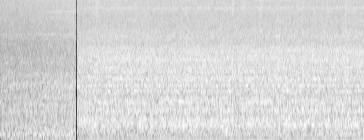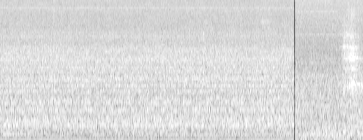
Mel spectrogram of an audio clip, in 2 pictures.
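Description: Steady mechanical hum with an even hiss, like a running fan, that starts abruptly about a second and a half in and cuts off just before the end.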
